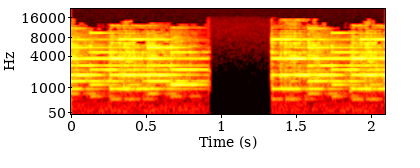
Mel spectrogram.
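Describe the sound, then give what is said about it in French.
A morning wake-up alarm clock rings in two loud bursts of bright, buzzing electronic tone separated by a short silence, the repeating trill sounding alone with no voices. “C'est vrai pour le réveil matin, ça c'est la version « il faut se lever ».”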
